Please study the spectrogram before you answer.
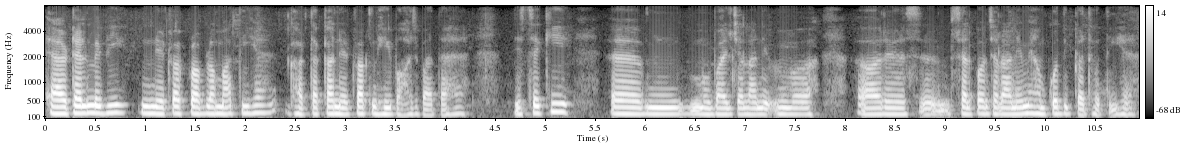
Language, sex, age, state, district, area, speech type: Hindi, female, 60+, Uttar Pradesh, Hardoi, rural, spontaneous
